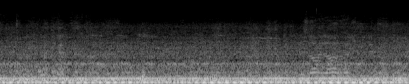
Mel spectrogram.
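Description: Steady low rumble and hum inside a passenger train carriage.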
